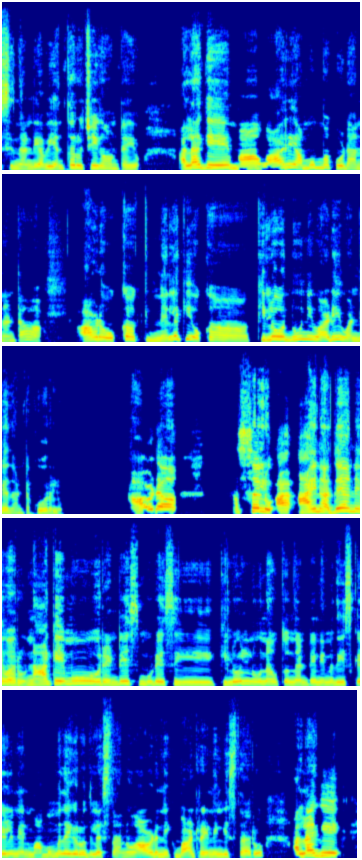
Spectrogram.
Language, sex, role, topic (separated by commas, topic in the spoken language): Telugu, female, guest, మీ అమ్మ లేదా నానమ్మ వండే ఏదైనా ప్రత్యేక వంటకం మీకు గుర్తుందా?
